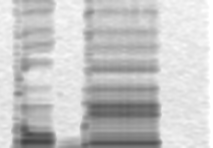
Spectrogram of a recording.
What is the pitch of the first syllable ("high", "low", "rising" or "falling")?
high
